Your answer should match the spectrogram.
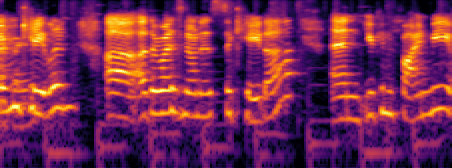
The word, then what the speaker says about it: Cicaeda: cicada music so obviously the pronunciation of my name is a little weird so it's C I see a e da music I am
